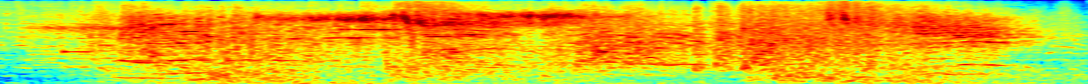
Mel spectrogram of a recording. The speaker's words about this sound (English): The barracks explode into great balls of fire, taking most of the soldiers with them.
